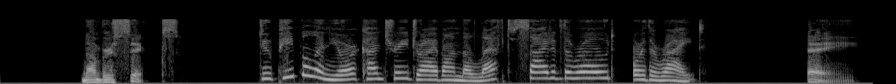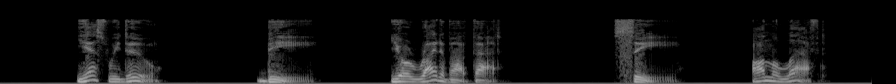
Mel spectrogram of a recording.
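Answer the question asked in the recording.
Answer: C: On the left.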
